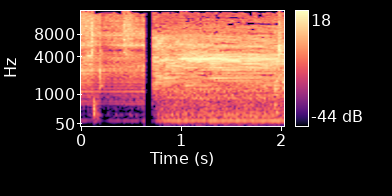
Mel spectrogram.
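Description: Electric beard trimmer running with a steady buzz, cut off abruptly for an instant about two-thirds of a second in, then buzzing on.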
